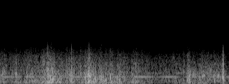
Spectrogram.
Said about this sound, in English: The storm raged outside, wind howling through the cracks in the barn walls.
